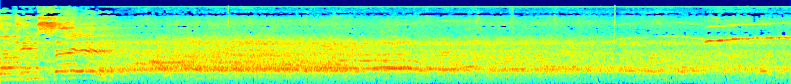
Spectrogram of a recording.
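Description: A large crowd cheers and shouts loudly in a big open space.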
